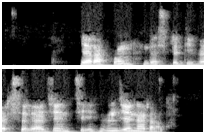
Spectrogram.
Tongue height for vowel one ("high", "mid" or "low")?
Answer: low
